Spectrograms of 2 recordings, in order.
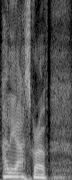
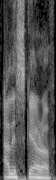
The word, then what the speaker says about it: Aliskerov: Sorry, I always mispronounce his name. So it's Ali Askarov. I always say Ali Askarov for some reason, but it's Ali Askarov.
